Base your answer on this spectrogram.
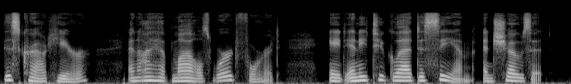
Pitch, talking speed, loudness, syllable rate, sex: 160 Hz, 190 wpm, -19 LUFS, 5.0 syllables/s, female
